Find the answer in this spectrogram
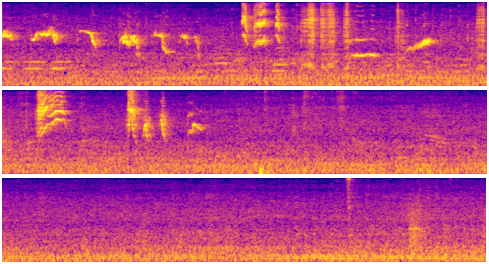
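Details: Afternoon song of a male greater green leafbird: a quick run of varied whistled and chirped notes with clicks for about five seconds, then mostly low rumbling background with few calls.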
